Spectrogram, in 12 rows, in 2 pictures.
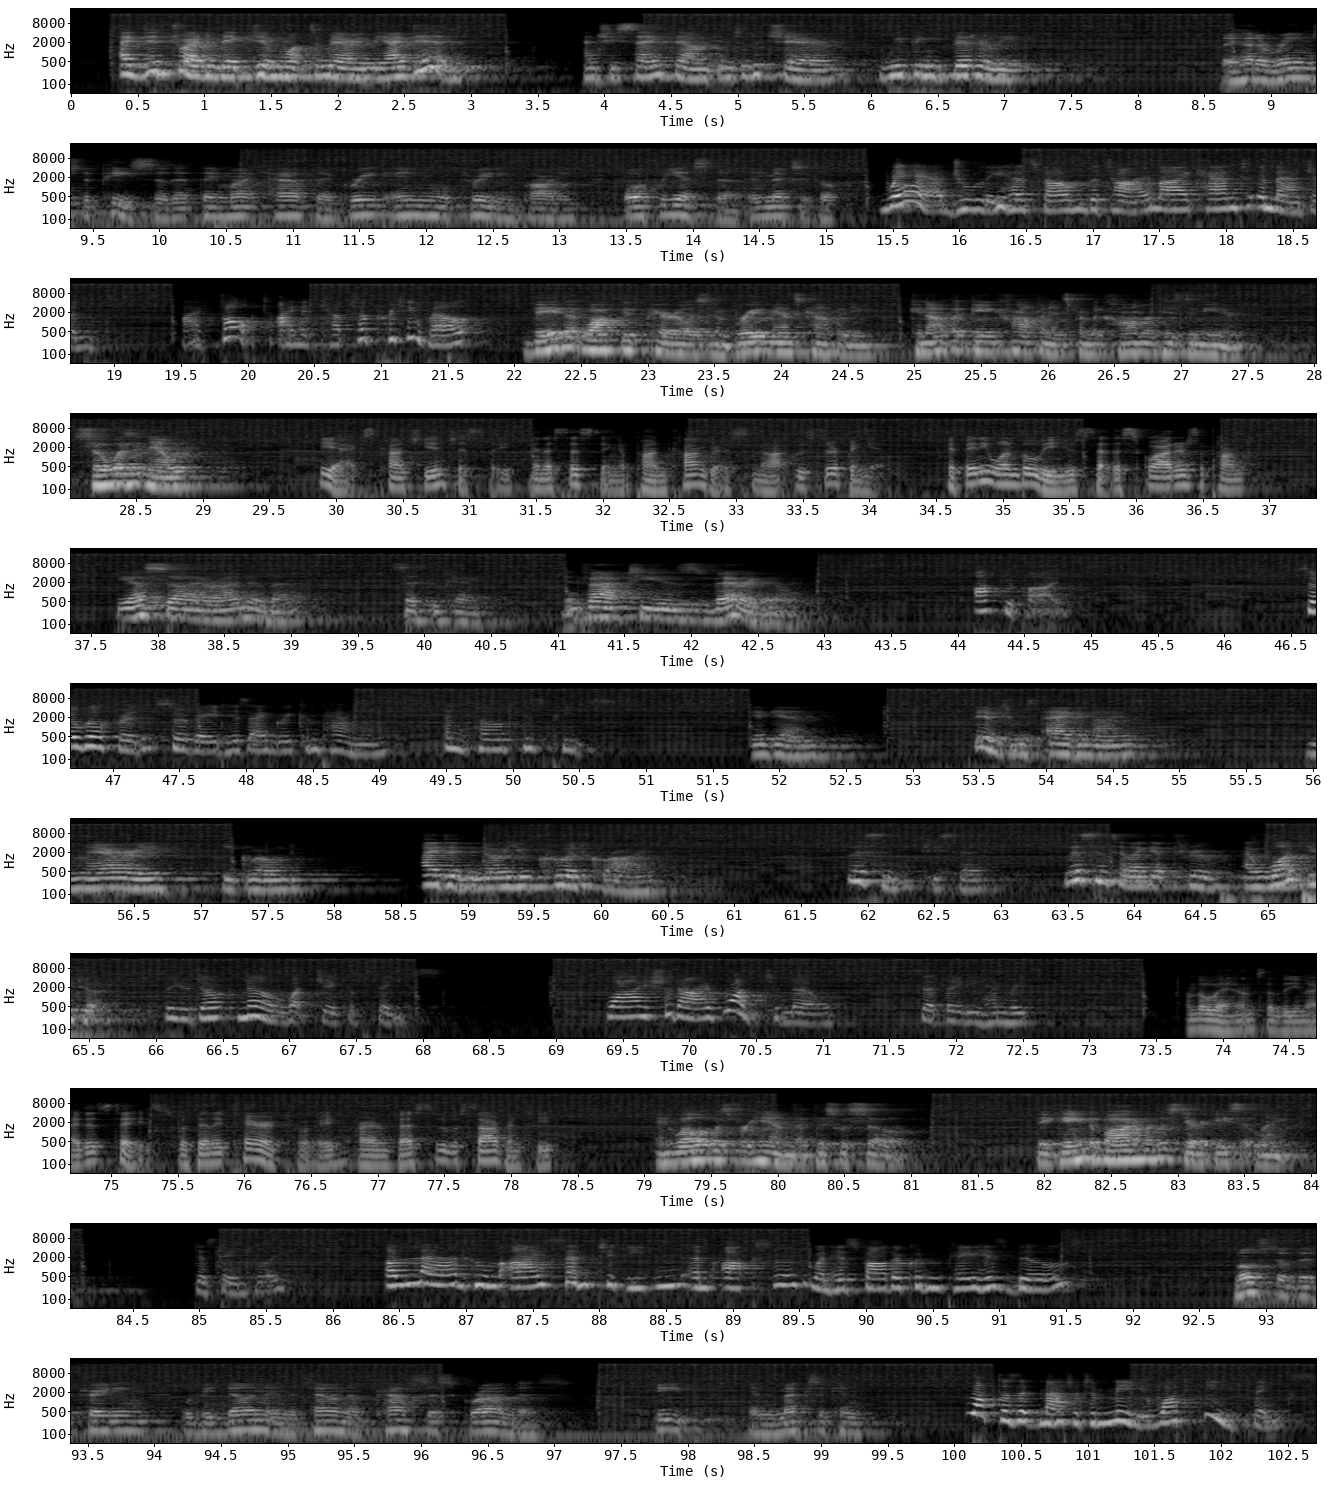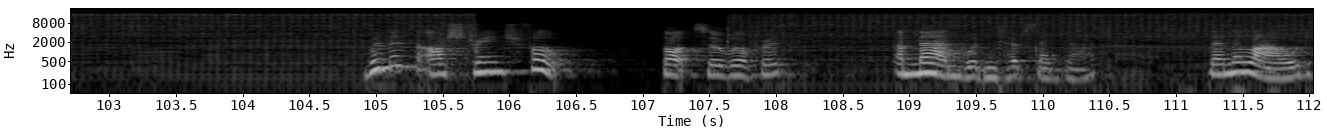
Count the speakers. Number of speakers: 6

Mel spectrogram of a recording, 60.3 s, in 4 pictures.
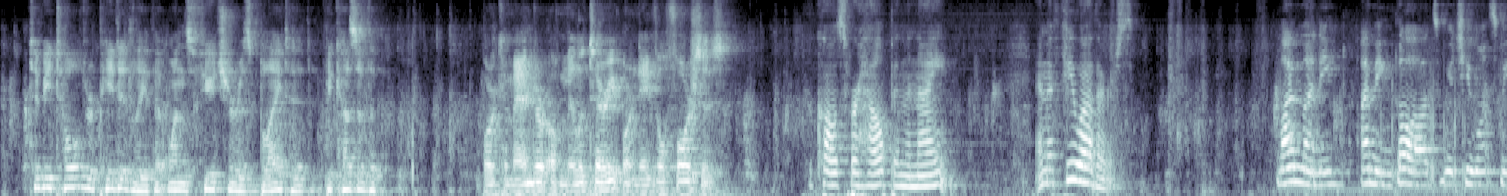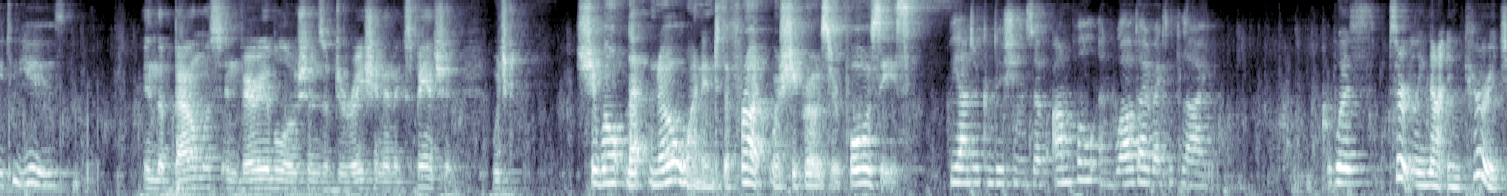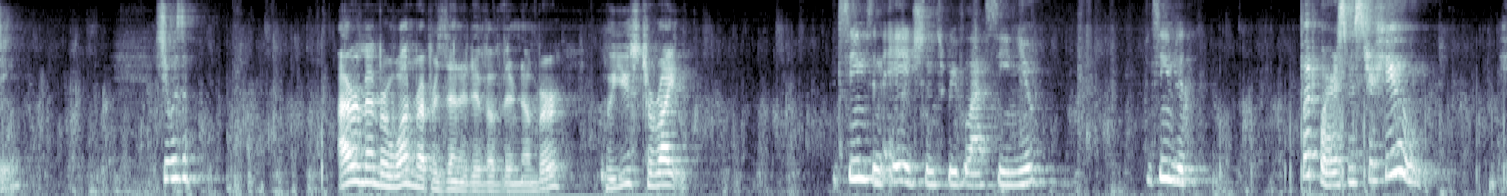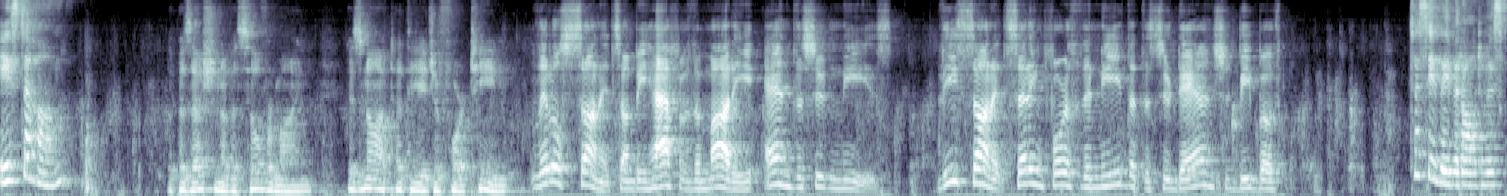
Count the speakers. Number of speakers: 10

